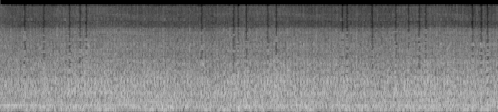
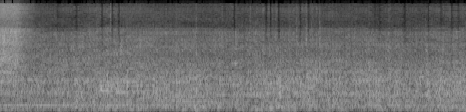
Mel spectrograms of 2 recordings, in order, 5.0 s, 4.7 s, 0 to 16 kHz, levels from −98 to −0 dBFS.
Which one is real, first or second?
first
